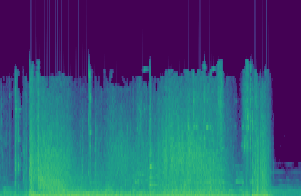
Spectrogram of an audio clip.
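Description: A thrown rocket explodes in a war film with a big booming blast and crackling debris and gunfire-like bursts that roar continuously for about four seconds before cutting off abruptly.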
